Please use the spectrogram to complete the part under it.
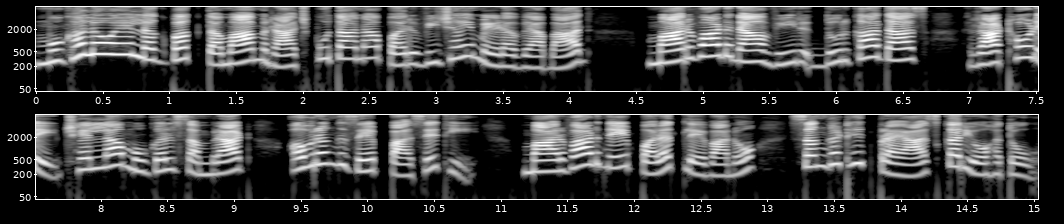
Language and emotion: Gujarati, neutral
